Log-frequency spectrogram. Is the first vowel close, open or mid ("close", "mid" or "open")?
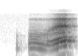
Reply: close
